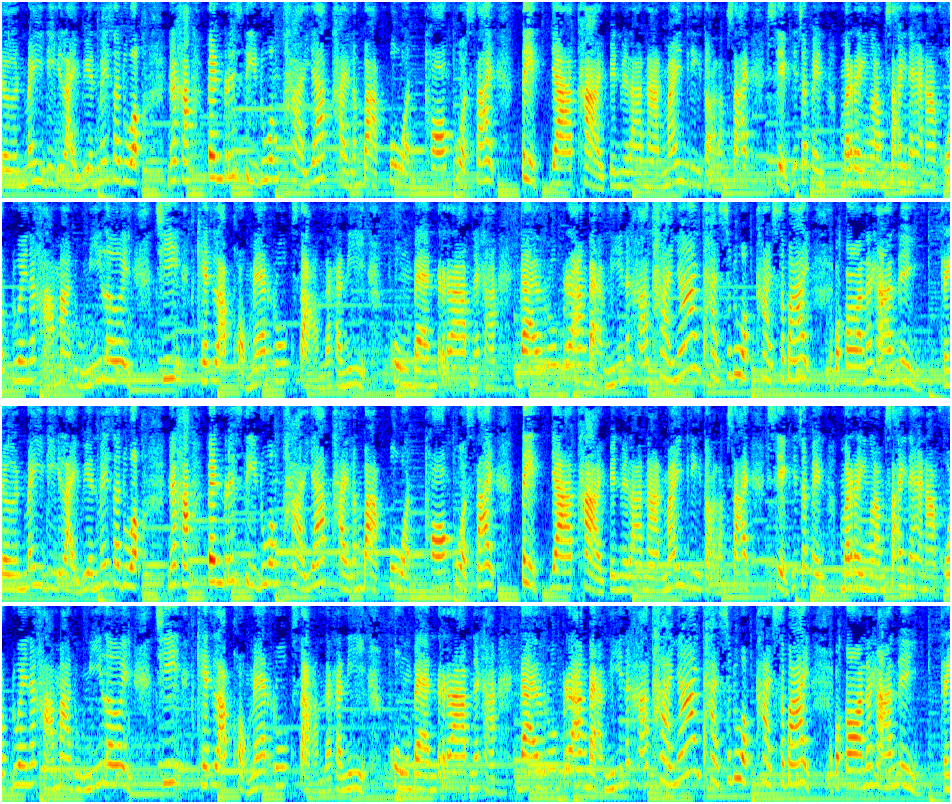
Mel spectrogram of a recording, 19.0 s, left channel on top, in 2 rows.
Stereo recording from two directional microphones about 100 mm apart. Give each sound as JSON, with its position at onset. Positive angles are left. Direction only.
{"t": 0.0, "sound": "speech", "side_deg": -35}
